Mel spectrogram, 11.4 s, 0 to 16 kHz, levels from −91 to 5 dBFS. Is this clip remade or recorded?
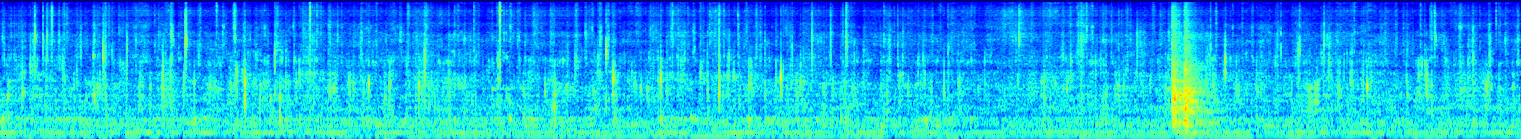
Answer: remade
